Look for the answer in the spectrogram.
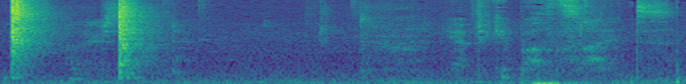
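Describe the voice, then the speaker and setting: A young woman whispering softly and unhurriedly into a close microphone in a fantasy ASMR roleplay. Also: measured pace. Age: young adult. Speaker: ASMR video host. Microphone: close studio microphone on a stand.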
